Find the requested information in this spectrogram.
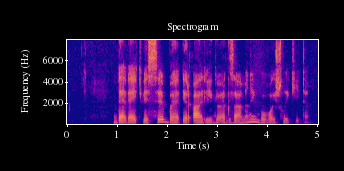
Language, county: Lithuanian, Alytus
